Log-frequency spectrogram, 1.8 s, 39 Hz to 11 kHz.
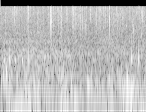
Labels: {"label": "biophony, rattle response", "recorder": "SoundTrap 500"}
{"label": "biophony, dolphin", "recorder": "SoundTrap 500"}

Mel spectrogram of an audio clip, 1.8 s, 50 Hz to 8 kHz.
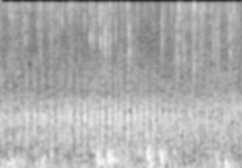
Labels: {"label": "biophony, rattle", "recorder": "SoundTrap 500"}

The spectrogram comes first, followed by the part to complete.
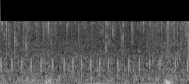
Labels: {"label": "biophony, rattle", "recorder": "SoundTrap 500"}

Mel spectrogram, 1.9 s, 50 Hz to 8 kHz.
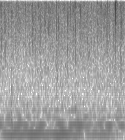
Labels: {"label": "biophony, midshipman", "recorder": "SoundTrap 500"}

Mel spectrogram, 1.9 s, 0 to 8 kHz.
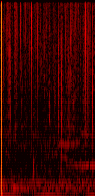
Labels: {"label": "biophony", "recorder": "SoundTrap 300"}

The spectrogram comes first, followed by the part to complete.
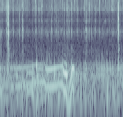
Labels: {"label": "biophony, cascading saw", "recorder": "HydroMoth"}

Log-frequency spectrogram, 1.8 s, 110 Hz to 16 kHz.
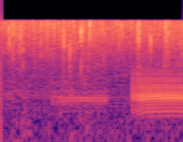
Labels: {"label": "biophony, croak", "recorder": "SoundTrap 500"}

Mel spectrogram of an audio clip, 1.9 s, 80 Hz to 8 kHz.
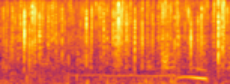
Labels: {"label": "biophony, cascading saw", "recorder": "SoundTrap 600 or HydroMoth"}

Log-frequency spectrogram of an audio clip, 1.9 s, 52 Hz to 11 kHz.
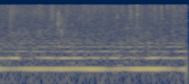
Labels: {"label": "biophony, midshipman", "recorder": "SoundTrap 500"}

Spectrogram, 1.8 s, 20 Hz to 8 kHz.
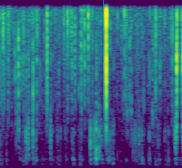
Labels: {"label": "biophony, sea urchins (Echinidae)", "recorder": "SoundTrap 600 or HydroMoth"}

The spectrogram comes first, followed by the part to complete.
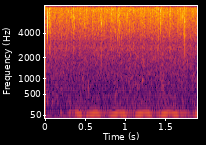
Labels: {"label": "biophony", "recorder": "SoundTrap 300"}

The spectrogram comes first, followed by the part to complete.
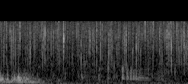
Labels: {"label": "biophony", "recorder": "SoundTrap 300"}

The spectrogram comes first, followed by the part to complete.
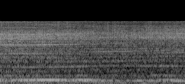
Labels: {"label": "anthrophony, boat engine", "recorder": "SoundTrap 500"}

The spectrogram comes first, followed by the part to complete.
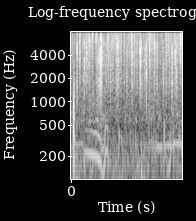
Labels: {"label": "biophony, cascading saw", "recorder": "SoundTrap 600 or HydroMoth"}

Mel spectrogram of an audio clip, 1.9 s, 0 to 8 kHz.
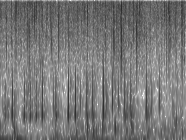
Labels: {"label": "biophony", "recorder": "SoundTrap 500"}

